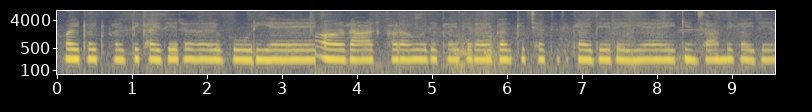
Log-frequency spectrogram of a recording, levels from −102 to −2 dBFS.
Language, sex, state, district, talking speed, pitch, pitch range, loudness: Hindi, female, Chhattisgarh, Kabirdham, 190 wpm, 225 Hz, 220-230 Hz, -17 LUFS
